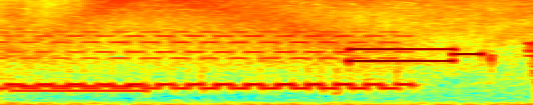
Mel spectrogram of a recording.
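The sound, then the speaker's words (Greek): A telephone ringback tone on an outgoing call: steady electronic tones, first a low two-tone pair, then a higher pair, clear and continuous over a faint background hum, with no talking. “Πήρα τηλέφωνο.”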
